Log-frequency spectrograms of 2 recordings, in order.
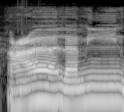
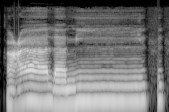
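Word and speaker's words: العالمين: যেমন আলহামদুলিল্লাহি রাব্বিল আলামিন আলামিন গলার মধ্য থেকে সুন্দর আইন উচ্চারণ করতে হবে আলামিন এবং আমাদের এটা প্রত্যেকটা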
